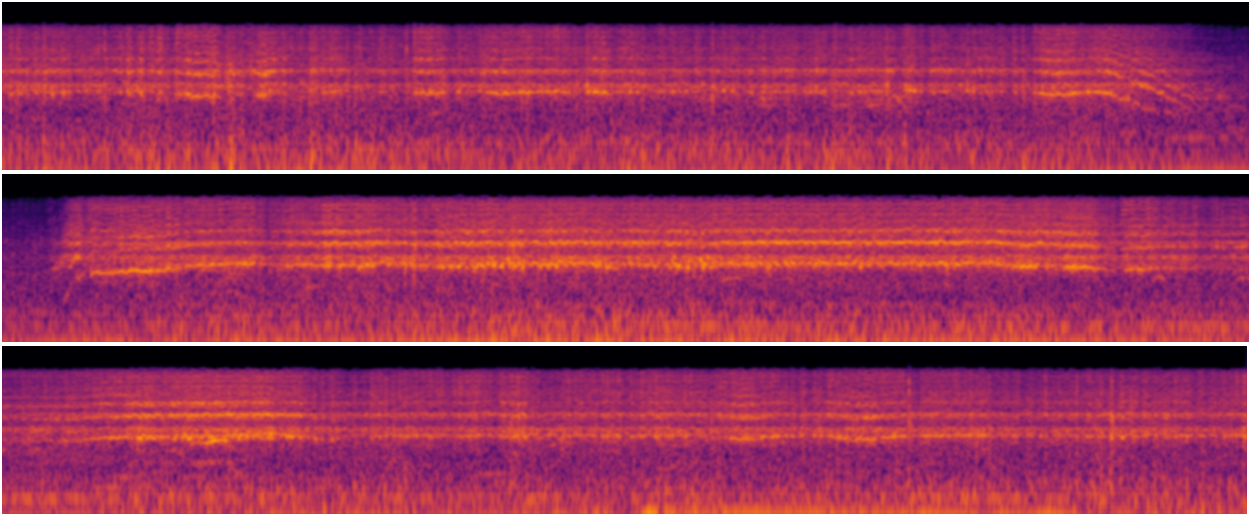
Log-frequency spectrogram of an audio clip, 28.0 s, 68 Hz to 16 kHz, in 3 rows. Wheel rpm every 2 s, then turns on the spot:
230, 230, 230, 230, 70, 170, 200, 190, 200, 200, 220, 230, 230, 230.
none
